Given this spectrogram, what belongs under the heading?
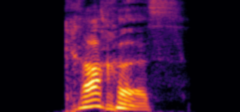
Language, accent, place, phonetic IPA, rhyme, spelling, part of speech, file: German, Germany, Berlin, [ˈkʁaxəs], -axəs, Kraches, noun, De-Kraches.ogg
- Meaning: genitive singular of Krach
